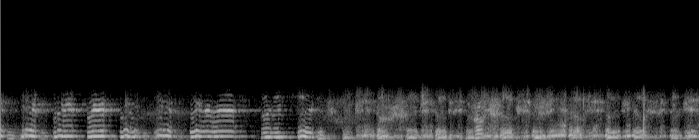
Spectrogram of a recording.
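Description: Chimpanzee hooting during a display: a run of short pitched hoots, about two or three a second, breaks off briefly after about three seconds and returns as a denser stream of overlapping calls.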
